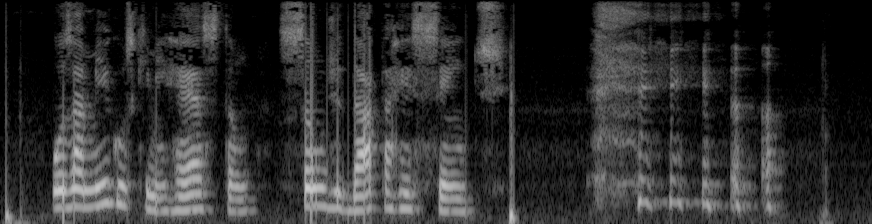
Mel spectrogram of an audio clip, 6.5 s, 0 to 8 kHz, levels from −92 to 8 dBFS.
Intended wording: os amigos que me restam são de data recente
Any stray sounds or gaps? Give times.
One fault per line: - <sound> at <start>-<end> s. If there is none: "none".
- laugh at 4.4-5.9 s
